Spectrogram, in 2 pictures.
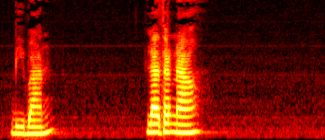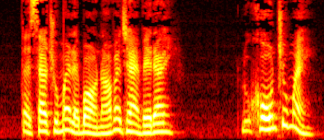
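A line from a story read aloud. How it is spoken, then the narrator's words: Harsh, angry. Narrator (Vietnamese): Long gằn giọng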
